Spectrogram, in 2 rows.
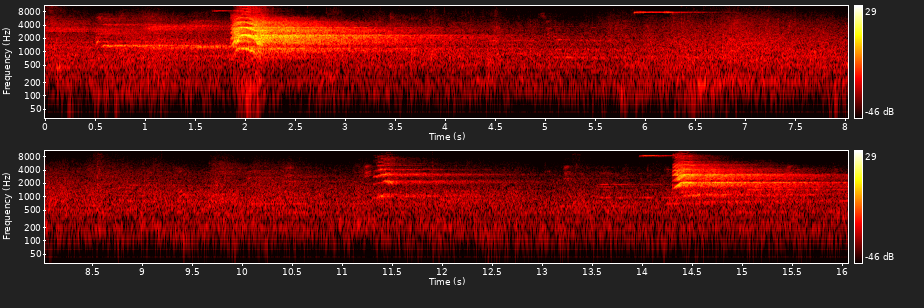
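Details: Belugas Gray, Nana and Mirai during training at Port of Nagoya Public Aquarium, 7 June 2022: three bright, harmonic squawking bursts with echoing tails at about 2, 11 and 14 seconds. Brief thin high tones sound between them in a reverberant room.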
